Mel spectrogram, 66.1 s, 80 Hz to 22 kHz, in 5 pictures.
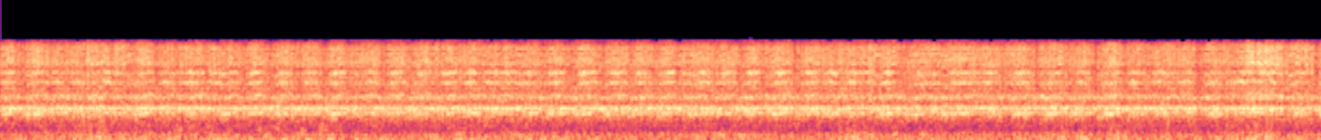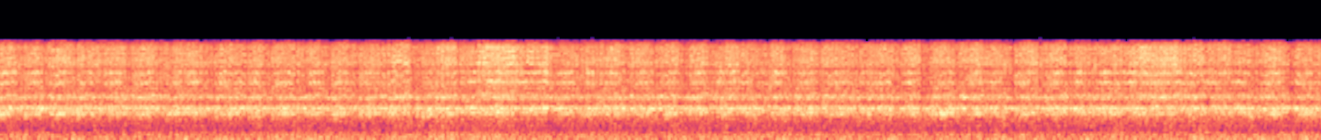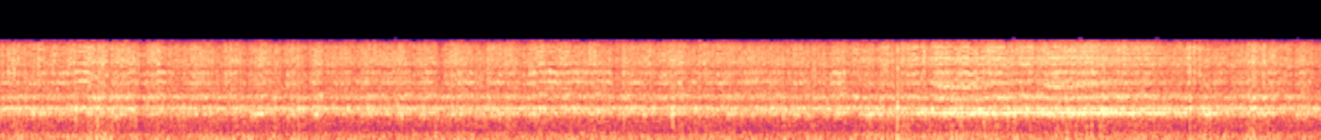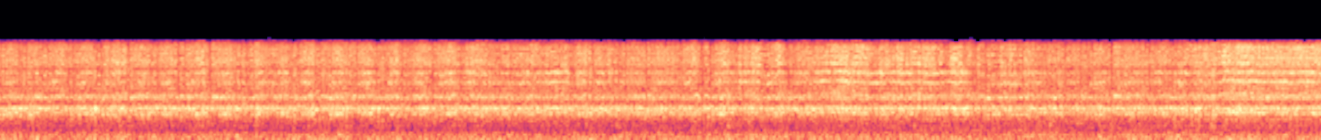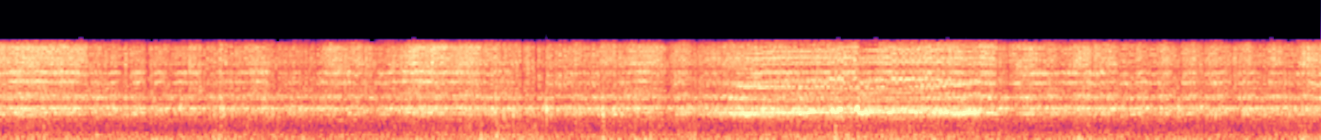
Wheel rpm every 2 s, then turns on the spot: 210, 210, 210, 210, 210, 210, 220, 210, 210, 220, 210, 210, 210, 210, 210, 220, 210, 210, 210, 220, 210, 220, 210, 220, 210, 210, 220, 210, 220, 210, 200, 210, 210.
none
